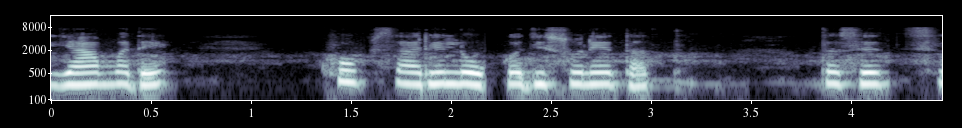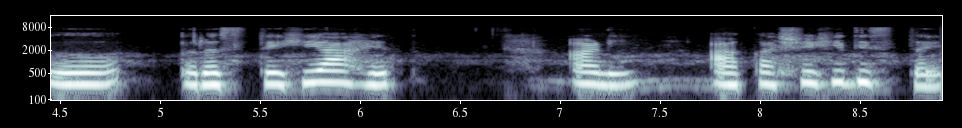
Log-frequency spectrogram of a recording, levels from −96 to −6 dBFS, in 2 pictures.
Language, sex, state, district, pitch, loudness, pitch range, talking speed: Marathi, female, Maharashtra, Pune, 260 Hz, -16 LUFS, 255-290 Hz, 80 wpm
